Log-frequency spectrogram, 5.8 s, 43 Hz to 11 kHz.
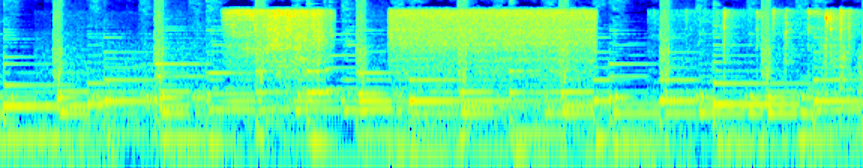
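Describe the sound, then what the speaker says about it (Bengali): Prawns fry in hot mustard oil in a wok, producing bursts of hissing sizzle that swell and fade several times beneath continuous background music. "তেল গরম হলে আমি চিংড়ি মাছগুলো দিয়ে 2 পিঠ ভালোভাবে ভেজে উঠিয়ে নেব"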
